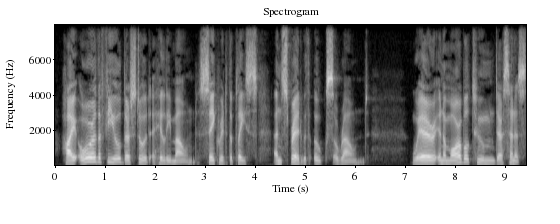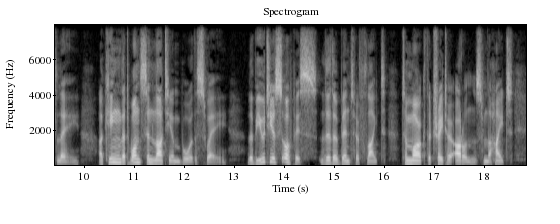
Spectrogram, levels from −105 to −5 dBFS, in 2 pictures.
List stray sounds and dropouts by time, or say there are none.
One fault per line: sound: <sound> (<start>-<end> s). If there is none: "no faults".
no faults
